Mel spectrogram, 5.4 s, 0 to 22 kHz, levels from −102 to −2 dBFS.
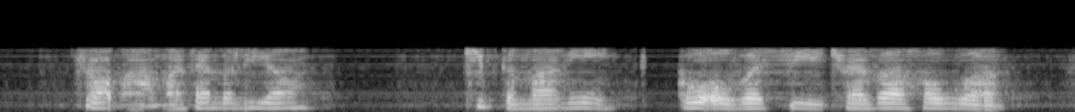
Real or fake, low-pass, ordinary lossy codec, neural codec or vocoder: fake; 3.6 kHz; none; vocoder, 22.05 kHz, 80 mel bands, HiFi-GAN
